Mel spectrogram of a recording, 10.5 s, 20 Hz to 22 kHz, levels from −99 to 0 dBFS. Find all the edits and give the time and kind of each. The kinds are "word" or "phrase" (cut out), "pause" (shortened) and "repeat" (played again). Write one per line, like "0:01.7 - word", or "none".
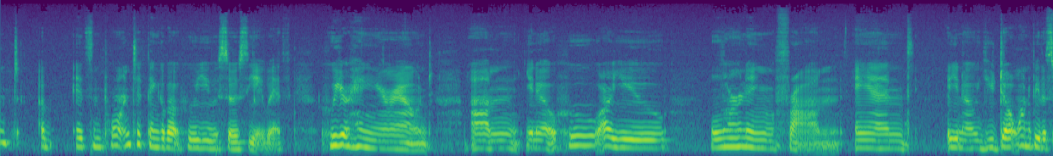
none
